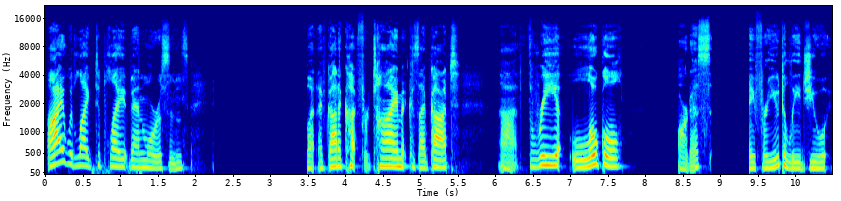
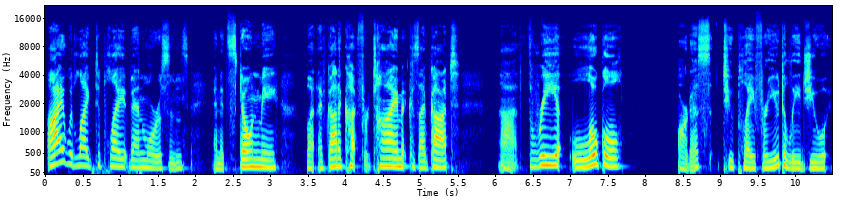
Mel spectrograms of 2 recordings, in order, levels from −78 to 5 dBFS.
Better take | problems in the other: second | audio cutting out; at 2.5 s for 1 s and at 9 s

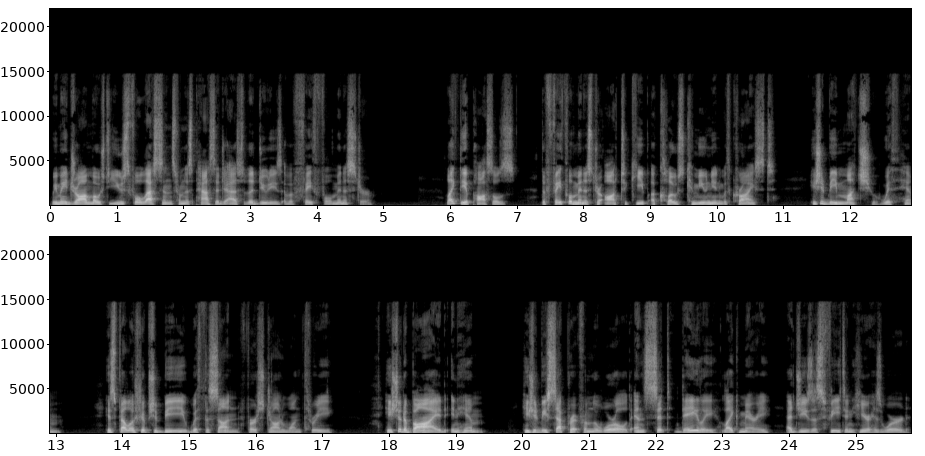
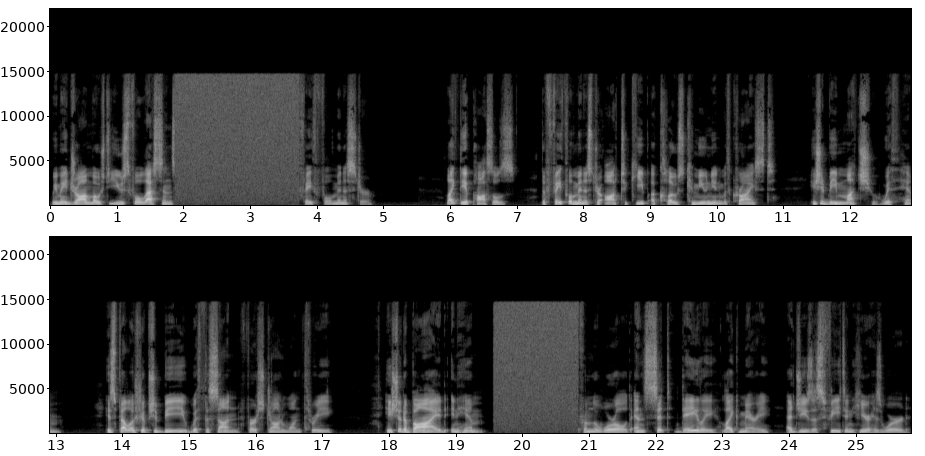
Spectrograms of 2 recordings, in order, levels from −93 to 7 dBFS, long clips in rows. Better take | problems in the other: first | audio cutting out; filled with static; at 2 s for 2 s and at 20 s for 1.5 s

